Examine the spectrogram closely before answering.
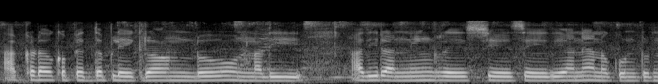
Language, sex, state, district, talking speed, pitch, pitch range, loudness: Telugu, female, Andhra Pradesh, Annamaya, 100 wpm, 185 Hz, 180-195 Hz, -18 LUFS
